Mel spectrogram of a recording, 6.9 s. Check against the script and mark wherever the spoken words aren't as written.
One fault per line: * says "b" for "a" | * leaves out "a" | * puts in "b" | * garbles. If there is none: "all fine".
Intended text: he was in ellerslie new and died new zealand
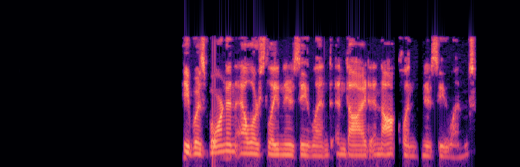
* puts in "born"
* puts in "zealand"
* puts in "in auckland"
